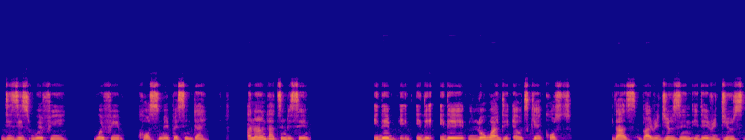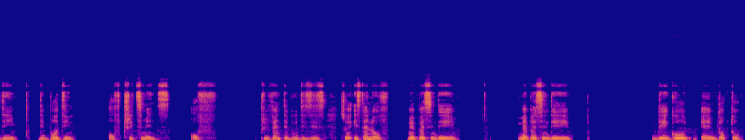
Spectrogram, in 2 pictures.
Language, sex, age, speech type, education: Nigerian Pidgin, female, 30-45, spontaneous, tertiary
